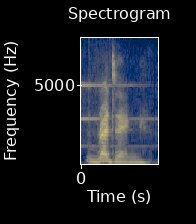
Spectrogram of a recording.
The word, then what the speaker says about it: Reading: last one of this section how do you pronounce this town reading all right any other option here we go it's reading reading and reading festival was the first festival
